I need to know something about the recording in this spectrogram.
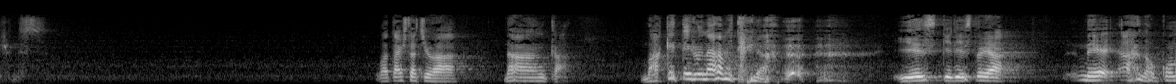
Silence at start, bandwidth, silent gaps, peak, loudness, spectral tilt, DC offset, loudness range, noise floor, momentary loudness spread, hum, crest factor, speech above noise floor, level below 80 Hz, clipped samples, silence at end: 0 s; 11 kHz; none; 0 dBFS; -19 LUFS; -3.5 dB/octave; under 0.1%; 8 LU; -55 dBFS; 18 LU; none; 22 dB; 37 dB; -62 dBFS; under 0.1%; 0 s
